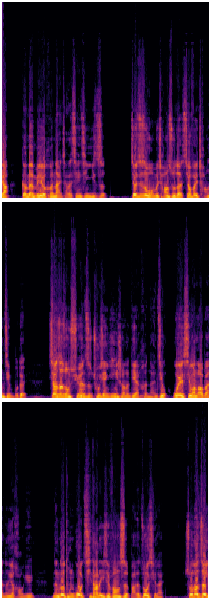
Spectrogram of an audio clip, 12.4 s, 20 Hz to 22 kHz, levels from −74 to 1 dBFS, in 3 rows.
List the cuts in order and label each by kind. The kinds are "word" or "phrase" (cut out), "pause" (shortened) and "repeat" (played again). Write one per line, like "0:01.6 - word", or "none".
0:07.5 - pause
